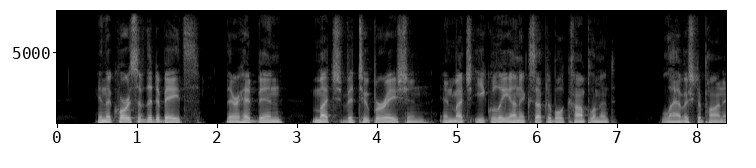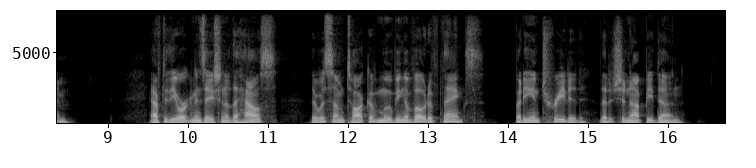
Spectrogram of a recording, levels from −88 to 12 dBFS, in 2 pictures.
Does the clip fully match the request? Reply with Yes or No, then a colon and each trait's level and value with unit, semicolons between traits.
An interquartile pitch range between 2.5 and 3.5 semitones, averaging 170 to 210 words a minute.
No: average, 3.2 semitones; average, 160 wpm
